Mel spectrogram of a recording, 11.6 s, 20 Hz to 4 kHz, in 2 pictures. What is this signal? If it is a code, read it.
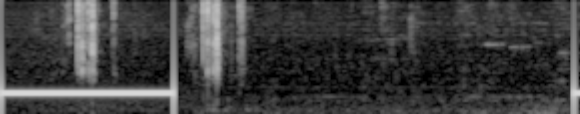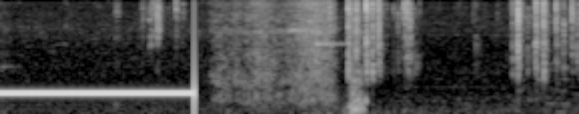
Ringback tone (North America), 440 + 480 Hz.
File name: CENTRAL MABE / out sebastian.espinosa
